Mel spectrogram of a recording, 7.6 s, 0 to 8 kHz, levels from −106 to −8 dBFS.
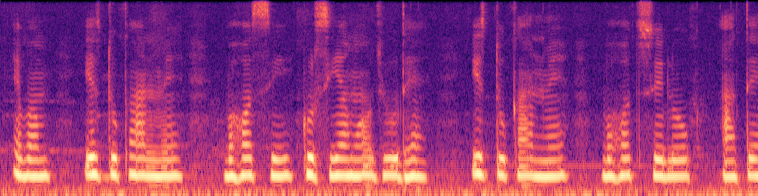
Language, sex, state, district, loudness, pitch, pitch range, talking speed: Hindi, female, Bihar, Kishanganj, -17 LUFS, 215 Hz, 210-220 Hz, 135 wpm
